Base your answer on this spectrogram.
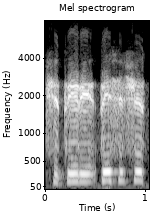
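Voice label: Speech Sound Russian; DCS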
